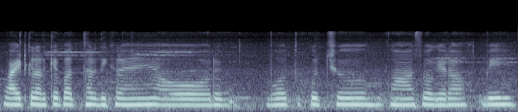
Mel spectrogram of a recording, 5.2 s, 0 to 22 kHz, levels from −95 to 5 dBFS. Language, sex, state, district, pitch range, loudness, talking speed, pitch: Hindi, female, Himachal Pradesh, Shimla, 185-195 Hz, -17 LUFS, 150 wpm, 190 Hz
